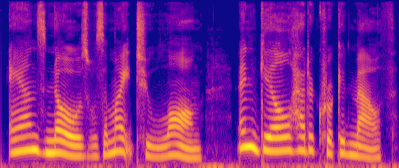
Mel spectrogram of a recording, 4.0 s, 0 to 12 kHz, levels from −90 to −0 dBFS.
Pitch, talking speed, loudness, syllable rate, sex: 205 Hz, 195 wpm, -15 LUFS, 4.3 syllables/s, female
